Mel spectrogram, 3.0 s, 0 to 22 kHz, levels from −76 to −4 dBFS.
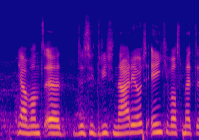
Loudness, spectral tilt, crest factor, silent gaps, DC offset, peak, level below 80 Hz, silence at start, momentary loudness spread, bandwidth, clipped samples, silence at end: -27 LUFS; -5 dB/octave; 16 dB; none; under 0.1%; -10 dBFS; -60 dBFS; 0 s; 7 LU; 13.5 kHz; under 0.1%; 0 s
